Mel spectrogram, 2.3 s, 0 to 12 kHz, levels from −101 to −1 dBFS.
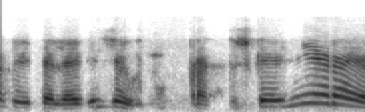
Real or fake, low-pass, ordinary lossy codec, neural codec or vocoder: fake; 7.2 kHz; AAC, 64 kbps; codec, 16 kHz, 8 kbps, FunCodec, trained on Chinese and English, 25 frames a second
